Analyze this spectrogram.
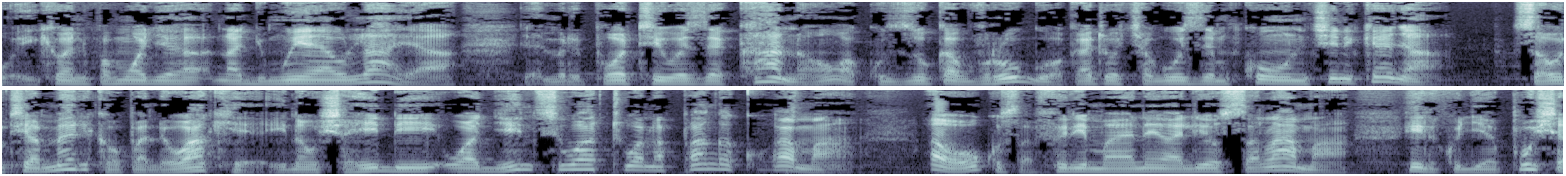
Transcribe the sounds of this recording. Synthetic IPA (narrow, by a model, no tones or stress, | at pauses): ḭkiwanipamɔʄanaʄumuiajaulaja̰ja̰mɛɾipʰɔtʰiuwɛzɛkʰanɔ̰wakuzukavuɾuɠuwa̰katiwat͡ʃaɠuzim̩kʰuːnt͡ʃinikɛɲa̰ | sautijaːmɛɾikaupandɛwakʰɛ̰ʔḭnauʃahiɗiwaʄinsiwatuwanapaŋɡaku̥hama̰ | aukusa̰fiɾimaɛnɛɔjaliɔsalama̰ilikuʄiɛpuʃa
